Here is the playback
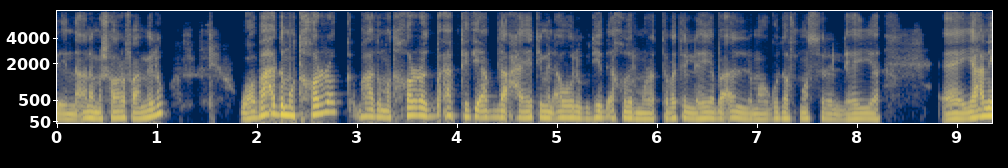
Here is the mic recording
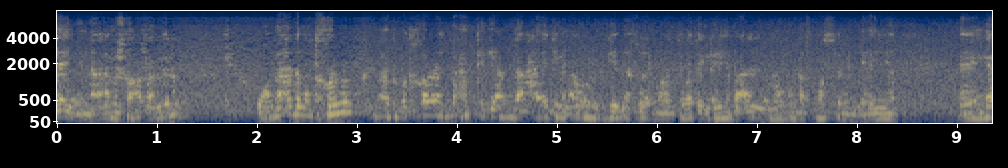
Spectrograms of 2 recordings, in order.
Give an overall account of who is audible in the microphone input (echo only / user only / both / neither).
echo only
